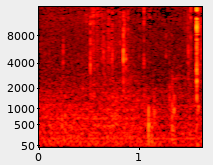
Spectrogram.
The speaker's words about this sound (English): I'll take a little sip here.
